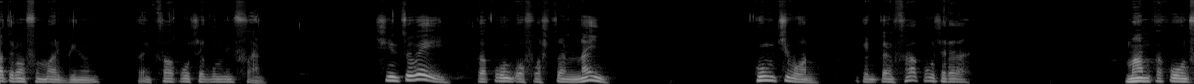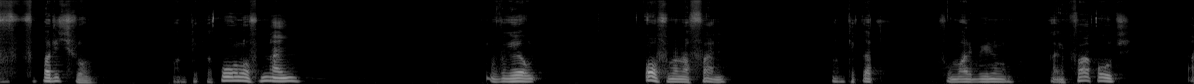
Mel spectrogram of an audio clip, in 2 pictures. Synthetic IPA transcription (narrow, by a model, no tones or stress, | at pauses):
atɾomfamaɾbinun | ka̰jnfakot͡ʃaɡuminfa̰n | sintoβe̞j | kakonofostonːajn | kumt͡ʃiβo̞n | ɡenkajnfakot͡ʃaɾaɾa | mamkakonfapaɾit͡ʃɾo̰m | mamtekakono̞fnajn | βeɡeaw | o̞fnanafan | mamtekat | fomaɾbinun | kajnfakowt͡ʃ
